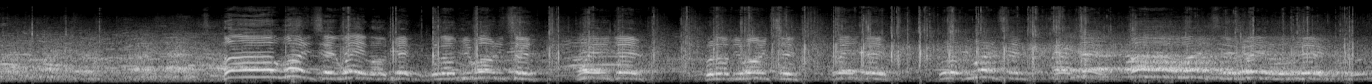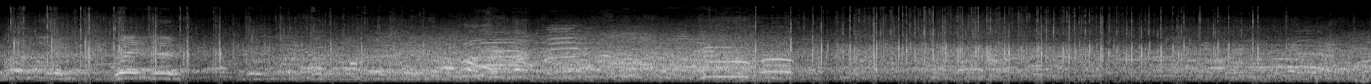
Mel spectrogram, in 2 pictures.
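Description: A large crowd roars and cheers in the open air.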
